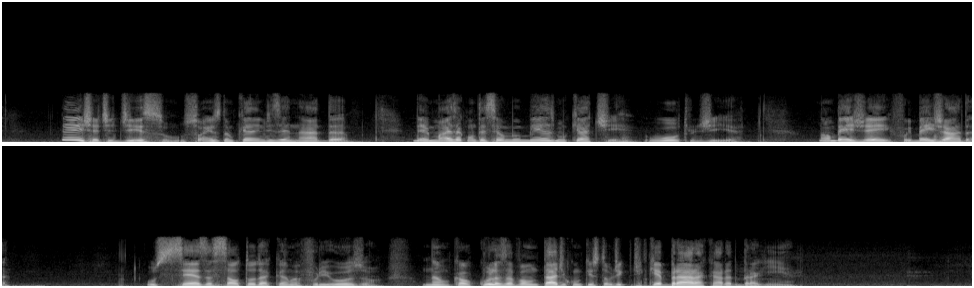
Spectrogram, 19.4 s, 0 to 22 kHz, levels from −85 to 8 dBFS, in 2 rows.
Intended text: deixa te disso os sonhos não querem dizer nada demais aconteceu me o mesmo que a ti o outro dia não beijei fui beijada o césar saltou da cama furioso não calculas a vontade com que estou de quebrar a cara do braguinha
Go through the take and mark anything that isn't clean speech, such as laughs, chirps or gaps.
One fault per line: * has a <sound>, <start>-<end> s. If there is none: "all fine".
all fine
